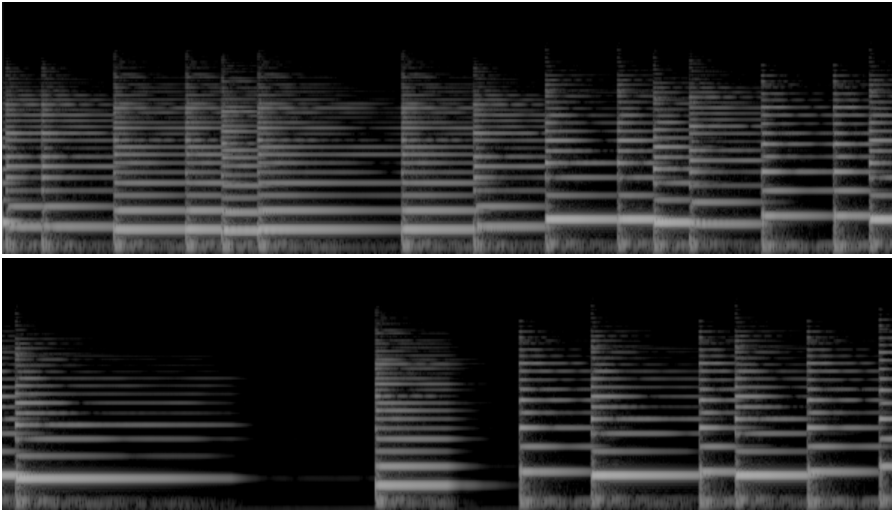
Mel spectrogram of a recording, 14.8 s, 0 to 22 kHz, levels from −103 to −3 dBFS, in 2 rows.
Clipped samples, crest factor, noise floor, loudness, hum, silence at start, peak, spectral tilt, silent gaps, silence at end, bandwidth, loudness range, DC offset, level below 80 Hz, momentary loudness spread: under 0.1%; 16 dB; under -90 dBFS; -45 LUFS; none; 0 s; -30 dBFS; -4.5 dB/octave; none; 0 s; 9.8 kHz; 7 LU; under 0.1%; -70 dBFS; 12 LU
